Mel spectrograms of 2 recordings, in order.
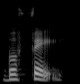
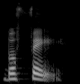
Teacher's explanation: the FET has a silent T, so it sounds like fay, as in say, and is the stressed syllable, meaning इस पर थोड़ा जोर देकर बोलेंगे fay, ना कि fe.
